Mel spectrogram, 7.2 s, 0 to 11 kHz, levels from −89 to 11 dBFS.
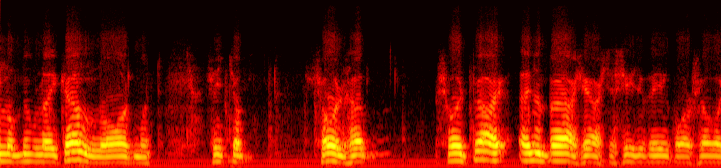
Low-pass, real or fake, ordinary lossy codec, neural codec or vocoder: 9.9 kHz; real; none; none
